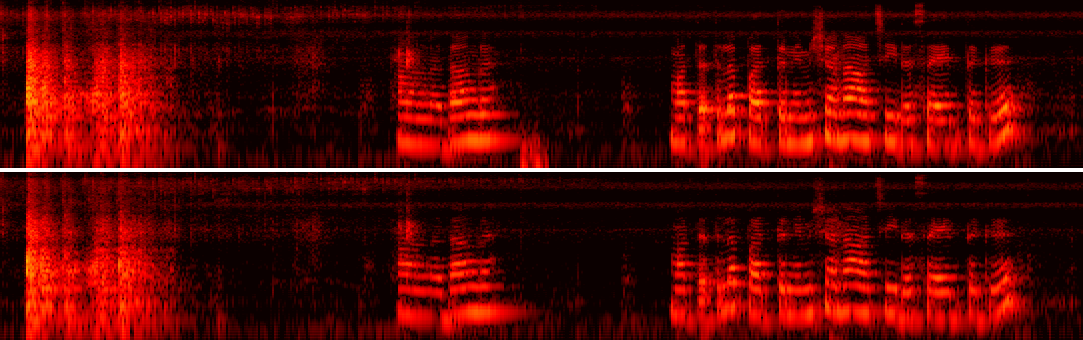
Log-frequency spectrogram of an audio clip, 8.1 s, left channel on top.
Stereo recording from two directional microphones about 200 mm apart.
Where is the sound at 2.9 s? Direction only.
20° left (ahead or behind).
